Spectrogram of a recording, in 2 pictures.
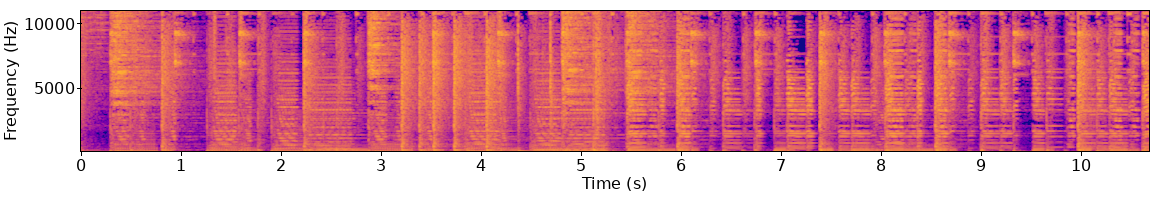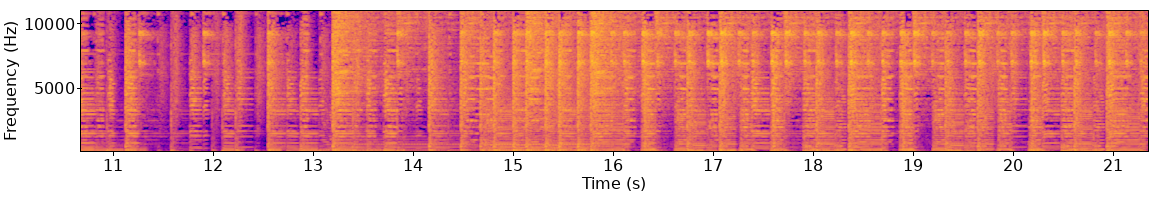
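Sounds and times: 
Cajun preset style on a Yamaha QY70 sequencer: 0.3 - 21.3.

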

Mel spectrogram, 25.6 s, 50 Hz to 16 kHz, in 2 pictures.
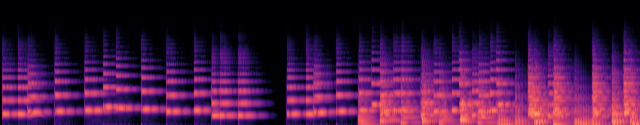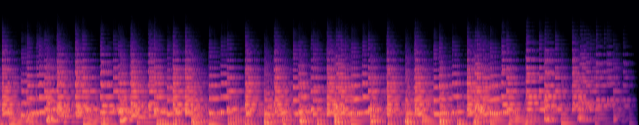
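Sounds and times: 
ragtime on a Kawai SX-240 piano: 0.0 - 5.2, 5.8 - 25.5.

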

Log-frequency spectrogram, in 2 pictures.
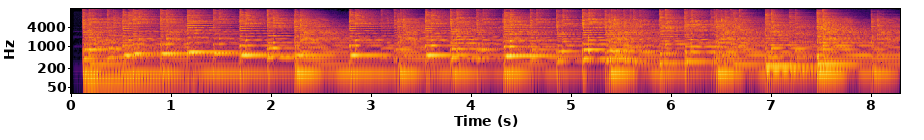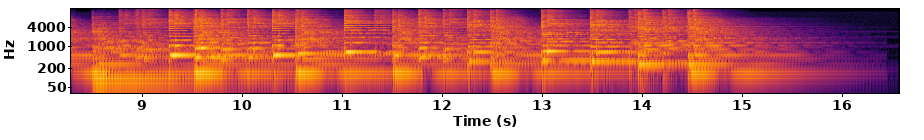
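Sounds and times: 
santur stack on a Roland Fantom XR: 0.0 - 16.3.

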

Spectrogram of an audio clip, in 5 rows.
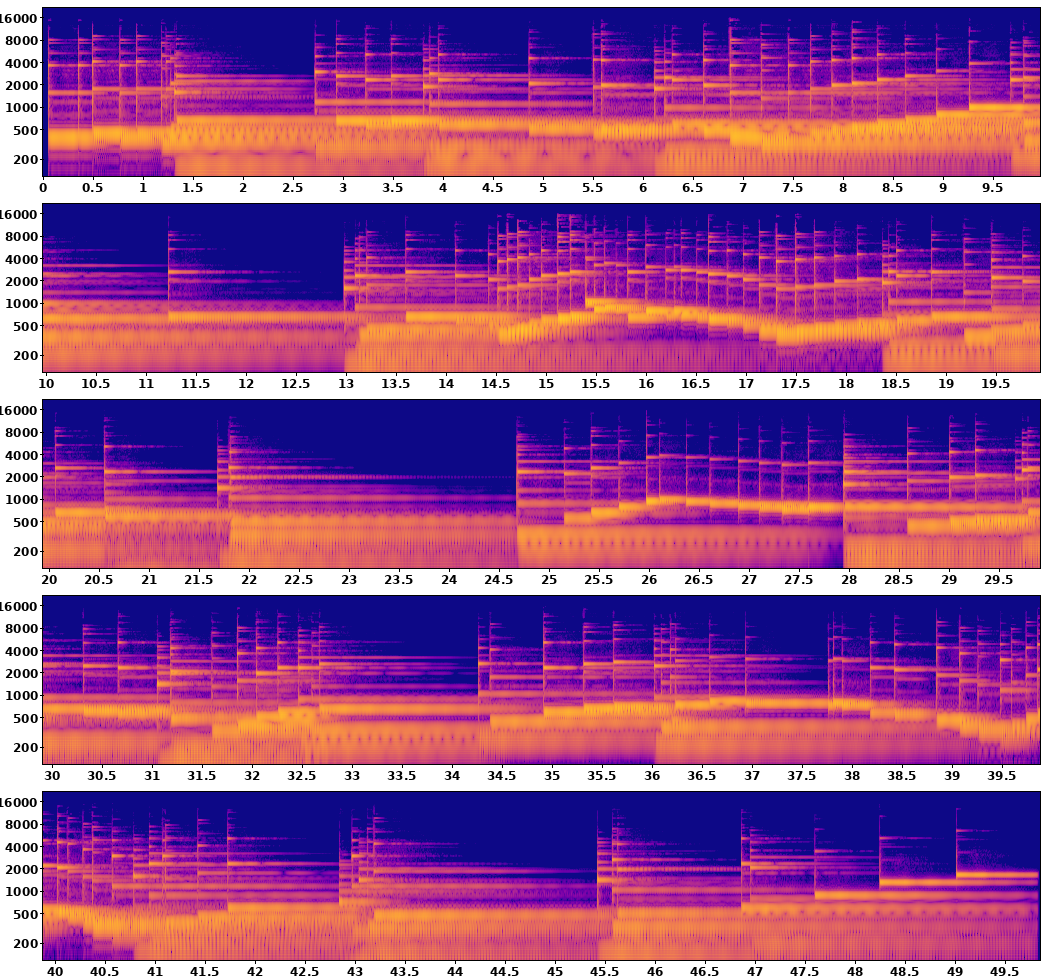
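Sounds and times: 
jazz vibes voice on a Yamaha PSR-3000 keyboard: 0.0 - 23.7, 24.7 - 49.8.

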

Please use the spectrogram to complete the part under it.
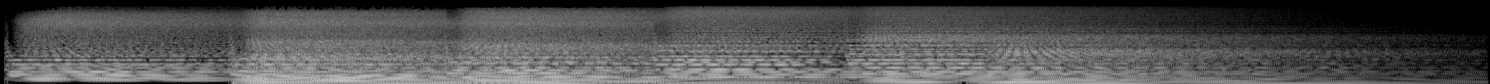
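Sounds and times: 
synthesizer factory preset: 0.0 - 14.8.

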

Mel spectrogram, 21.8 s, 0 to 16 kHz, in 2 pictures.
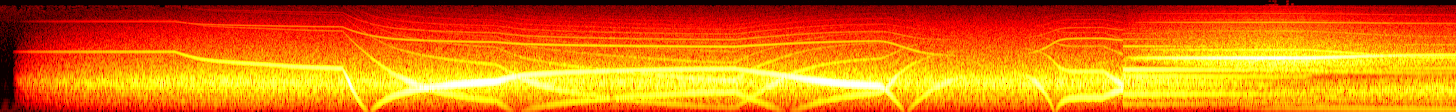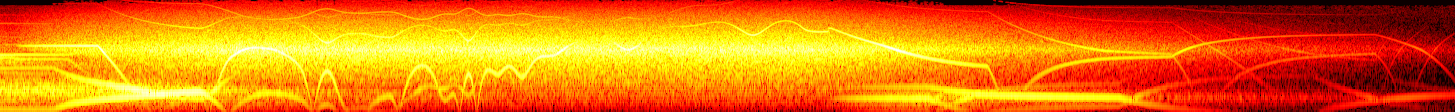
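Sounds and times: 
Novation UltraNova synthesizer: 2.3 - 21.6
radio dial tuning: 9.3 - 20.1.

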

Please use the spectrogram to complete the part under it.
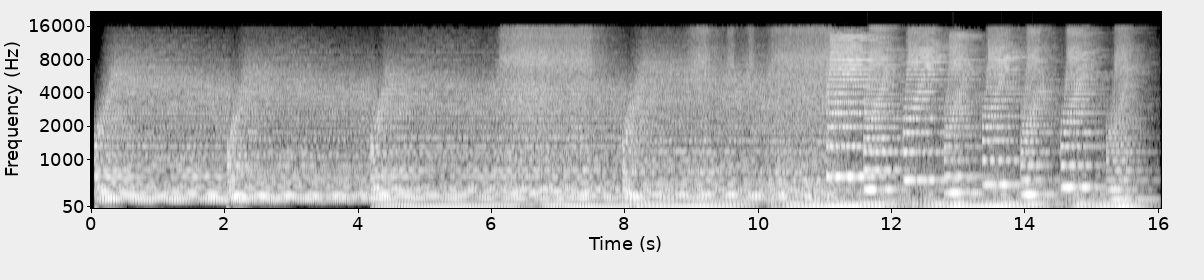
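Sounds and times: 
garage dance synth pad: 0.7 - 16.0.

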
